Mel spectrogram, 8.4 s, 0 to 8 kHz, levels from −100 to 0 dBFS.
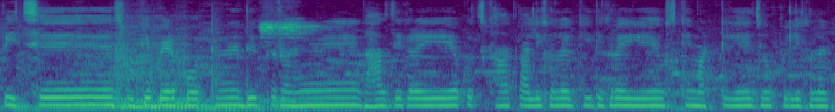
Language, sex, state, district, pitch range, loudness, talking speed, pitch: Hindi, female, Chhattisgarh, Balrampur, 185-195 Hz, -34 LUFS, 185 wpm, 190 Hz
